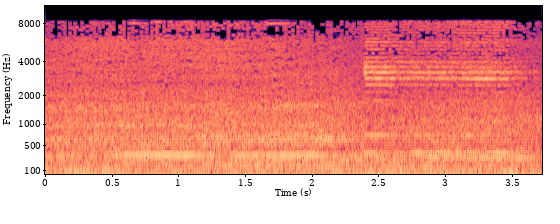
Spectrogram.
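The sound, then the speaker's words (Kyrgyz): Car traffic at a city street intersection with a traffic light in Osh: steady, loud road noise from passing and idling vehicles, with a brief horn-like tone sounding past the midpoint. “Мен азыр Ленин жана Гапарайтиев көчөлөрүнүн кесилишинде турам. Бул жерде азыр Гапарайтиев көчөсүнөн келаткан машиналардын токтоп турушун светофордун кызыл чырагы көрсөтүүдө.”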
